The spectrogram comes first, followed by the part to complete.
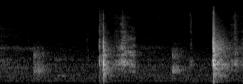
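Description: A kitchen knife chopping pickle slices by hand on a plastic cutting board. One sharp knock of the blade on the board comes about a second in, with softer cutting sounds around it.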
